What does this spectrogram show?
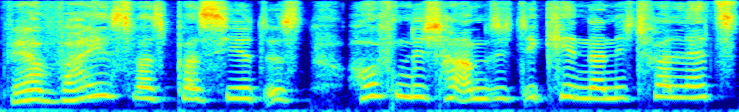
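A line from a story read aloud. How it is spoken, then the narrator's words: Mother wailing. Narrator (German): jammerte die Mutter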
